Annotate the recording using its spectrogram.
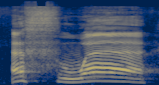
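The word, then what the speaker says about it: أَفْوَاهِهِمْ: Афвахихим. Чтобы произношение звука ха не было носовым. Нет.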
